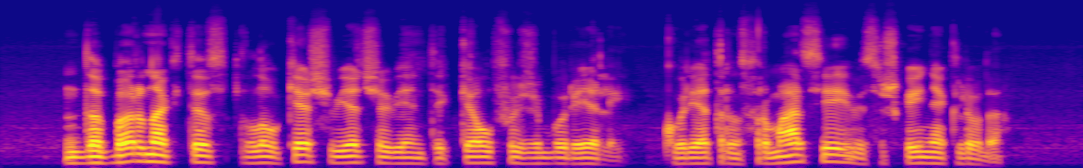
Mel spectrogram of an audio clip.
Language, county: Lithuanian, Utena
